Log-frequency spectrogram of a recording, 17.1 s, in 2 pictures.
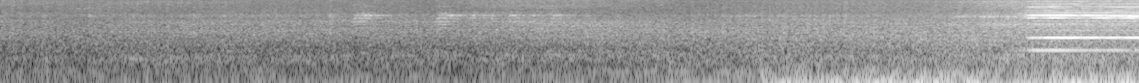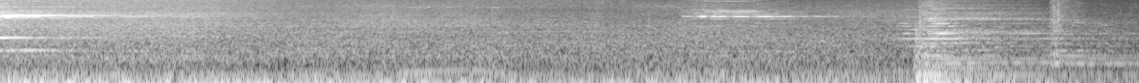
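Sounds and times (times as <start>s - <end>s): street traffic: 0.0s - 17.0s
deep vehicle engine rumble: 4.9s - 17.0s
vehicle horn: 7.6s - 10.0s, 13.6s - 17.0s.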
